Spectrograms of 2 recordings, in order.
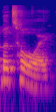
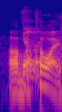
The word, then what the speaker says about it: Batoy: Just pronounce that for us. Batoy. Batoy.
